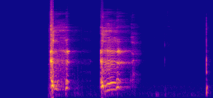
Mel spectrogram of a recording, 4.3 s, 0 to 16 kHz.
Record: {
  "cough_length": "4.3 s",
  "cough_amplitude": 26028,
  "cough_signal_mean_std_ratio": 0.33,
  "survey_phase": "alpha (2021-03-01 to 2021-08-12)",
  "age": "45-64",
  "gender": "Male",
  "wearing_mask": "No",
  "symptom_cough_any": true,
  "symptom_fatigue": true,
  "symptom_headache": true,
  "smoker_status": "Never smoked",
  "respiratory_condition_asthma": false,
  "respiratory_condition_other": true,
  "recruitment_source": "Test and Trace",
  "submission_delay": "2 days",
  "covid_test_result": "Positive",
  "covid_test_method": "LFT"
}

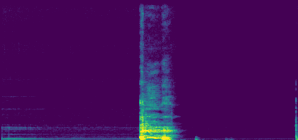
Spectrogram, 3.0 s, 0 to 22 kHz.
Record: {
  "cough_length": "3.0 s",
  "cough_amplitude": 32768,
  "cough_signal_mean_std_ratio": 0.25,
  "survey_phase": "beta (2021-08-13 to 2022-03-07)",
  "age": "45-64",
  "gender": "Male",
  "wearing_mask": "No",
  "symptom_none": true,
  "smoker_status": "Ex-smoker",
  "respiratory_condition_asthma": false,
  "respiratory_condition_other": false,
  "recruitment_source": "REACT",
  "submission_delay": "2 days",
  "covid_test_result": "Negative",
  "covid_test_method": "RT-qPCR",
  "influenza_a_test_result": "Negative",
  "influenza_b_test_result": "Negative"
}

